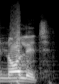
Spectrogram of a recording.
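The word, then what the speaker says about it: knowledge: शब्दों को प्रोनाउंस करना जैसे नॉलेज नॉलेज में के साइलेंट होता है अगर हम इसका रियल प्रोनंसिएशन नहीं जानते तो उसे क नॉलेज पढ़ देते है ना साइकोलॉजी आप देखते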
